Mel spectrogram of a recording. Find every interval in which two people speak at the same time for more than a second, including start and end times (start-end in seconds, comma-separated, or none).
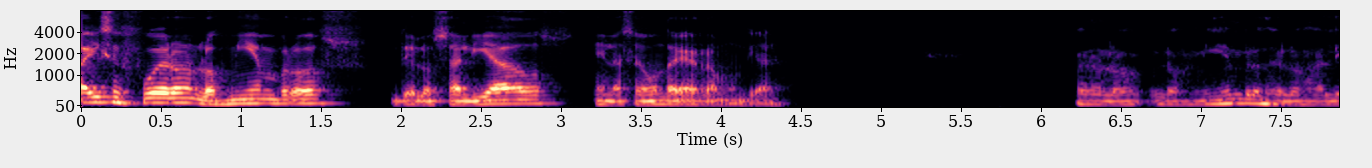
none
